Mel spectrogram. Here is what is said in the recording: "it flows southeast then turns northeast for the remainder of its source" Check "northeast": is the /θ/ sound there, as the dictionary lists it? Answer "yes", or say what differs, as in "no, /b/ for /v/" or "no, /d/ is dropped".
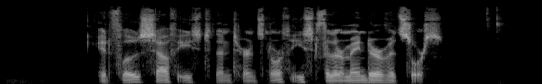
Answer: yes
